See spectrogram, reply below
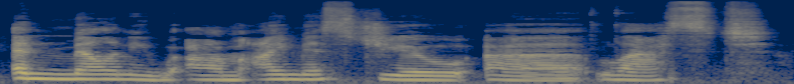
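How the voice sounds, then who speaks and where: A woman's voice: fairly low pitch, steady tone, takes it slowly, creaky. A woman hosting a casual crafting livestream, rambling and chatting to viewers while she works at home. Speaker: craft channel host.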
